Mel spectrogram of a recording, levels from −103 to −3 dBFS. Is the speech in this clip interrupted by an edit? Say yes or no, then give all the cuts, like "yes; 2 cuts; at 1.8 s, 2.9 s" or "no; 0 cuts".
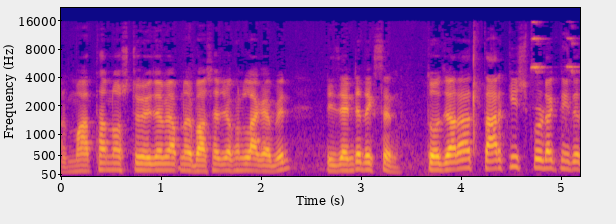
yes; 1 cut; at 3.5 s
